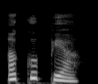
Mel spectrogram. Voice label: "ಅಕುಪ್ಯ", kannada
